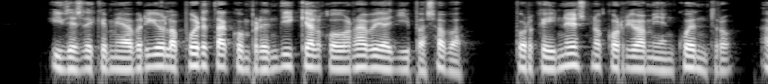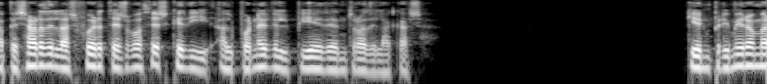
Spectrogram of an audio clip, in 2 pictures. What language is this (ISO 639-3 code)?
spa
